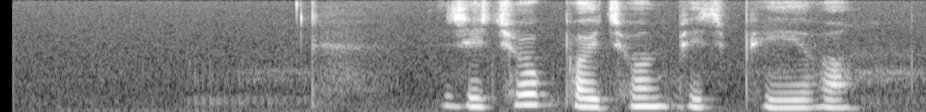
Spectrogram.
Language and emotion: Russian, sad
